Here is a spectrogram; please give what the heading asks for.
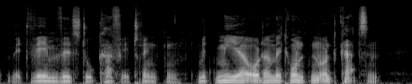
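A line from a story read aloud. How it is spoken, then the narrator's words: Grumbling. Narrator (German): Türschemann brummte wieder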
